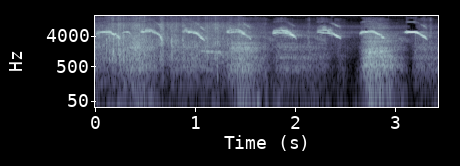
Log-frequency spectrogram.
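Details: Captured wild chicken chicks, separated from their hens in the forest. Loud clear peeps fall sharply in pitch, about two per second, separated by brief scuffling bursts.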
